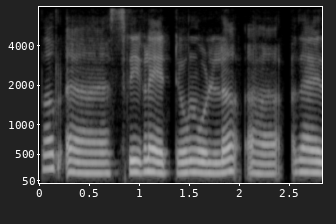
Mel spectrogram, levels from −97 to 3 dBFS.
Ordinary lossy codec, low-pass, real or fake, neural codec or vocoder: none; none; fake; codec, 16 kHz, 4.8 kbps, FACodec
